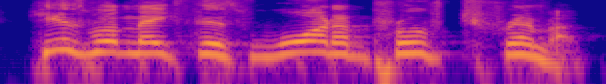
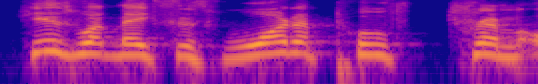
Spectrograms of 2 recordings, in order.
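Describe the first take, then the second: First: Said in the usual way. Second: "waterproof" said as "waterpoof", the r dropped; "waterproof" fumbled into "waterpoof"; an accidental "waterpoof" slip in the ad read; slipped pronunciation. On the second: Real, not acted. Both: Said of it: "He says waterproof".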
